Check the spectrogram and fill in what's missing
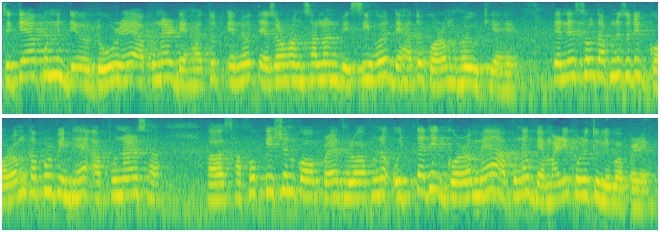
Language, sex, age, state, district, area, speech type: Assamese, female, 18-30, Assam, Nalbari, rural, spontaneous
